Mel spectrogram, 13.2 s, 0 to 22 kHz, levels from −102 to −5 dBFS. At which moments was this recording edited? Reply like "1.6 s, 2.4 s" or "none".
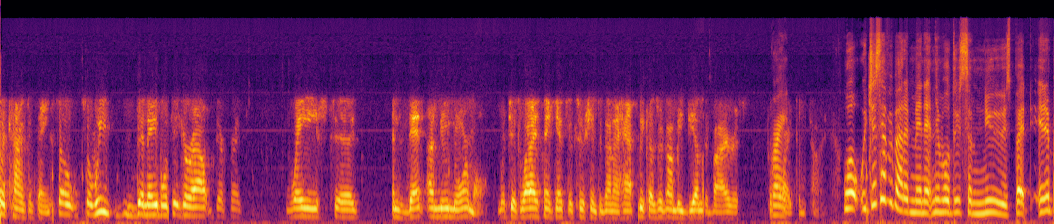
2.1 s, 4.9 s, 8.0 s, 8.8 s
